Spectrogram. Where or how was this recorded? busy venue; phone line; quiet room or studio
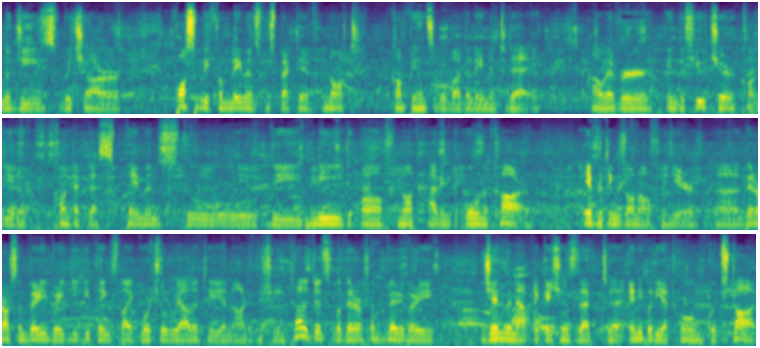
busy venue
